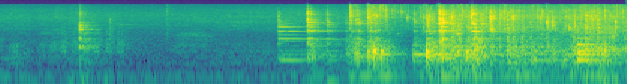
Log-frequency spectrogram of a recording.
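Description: Cut raw mango pieces tipped into hot mustard oil with panch phoron in a kadai. After a quiet first two seconds, a metallic clink comes as the pieces go in, then loud sizzling of frying with stirring in the pan.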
